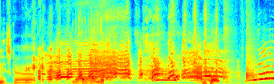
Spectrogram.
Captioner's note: group laughing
